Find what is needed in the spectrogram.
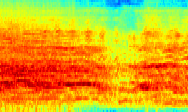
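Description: A small group of people shouting and cheering at once, loud at first and dying down after about a second.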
